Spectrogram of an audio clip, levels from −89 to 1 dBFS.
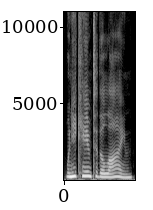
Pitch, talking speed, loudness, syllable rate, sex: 245 Hz, 250 wpm, -14 LUFS, 4.5 syllables/s, female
